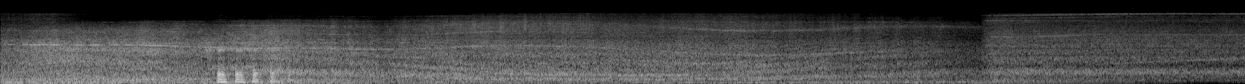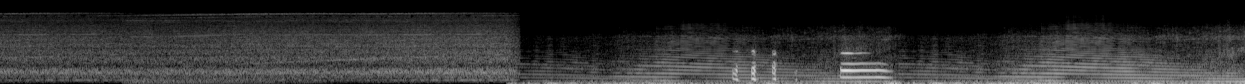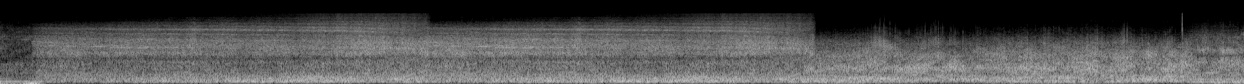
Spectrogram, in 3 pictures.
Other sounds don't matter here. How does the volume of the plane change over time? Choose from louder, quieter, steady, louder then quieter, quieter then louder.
quieter then louder.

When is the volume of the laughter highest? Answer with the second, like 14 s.
21 s.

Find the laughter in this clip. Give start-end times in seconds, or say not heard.
2.0-3.0, 19.8-21.4.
